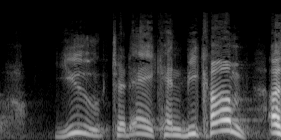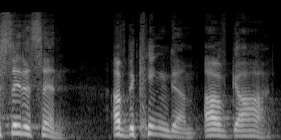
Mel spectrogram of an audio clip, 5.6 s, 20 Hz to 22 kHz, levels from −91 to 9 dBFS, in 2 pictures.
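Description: Lost packets rebuilt from error correction, 0.73 to 1.07 s: several separate packets went missing, but each following packet carried a low-bitrate copy of the one before, so the decoder played those copies rather than leaving a hole. The result is about 180 ms of continuous but coarser, noisier speech, a stretch that sounds grainy rather than interrupted, which fits several separate packets lost.

Short concealed packet loss, 1.09 to 1.14 s: here about 20 ms of audio arrived too late and had no backup copy, so the receiver extrapolated from the last sound it had, carrying on its pitch or shaped noise, then cross-faded into the real signal. The patch covers about 23 ms and comes across as a quick smear or wobble.

Lost packets rebuilt from error correction again, 1.14 to 1.40 s, just before "can become a citizen": the same redundancy recovery fills about 140 ms with the rougher, noisier low-bitrate copies, following directly on the concealed gap.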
